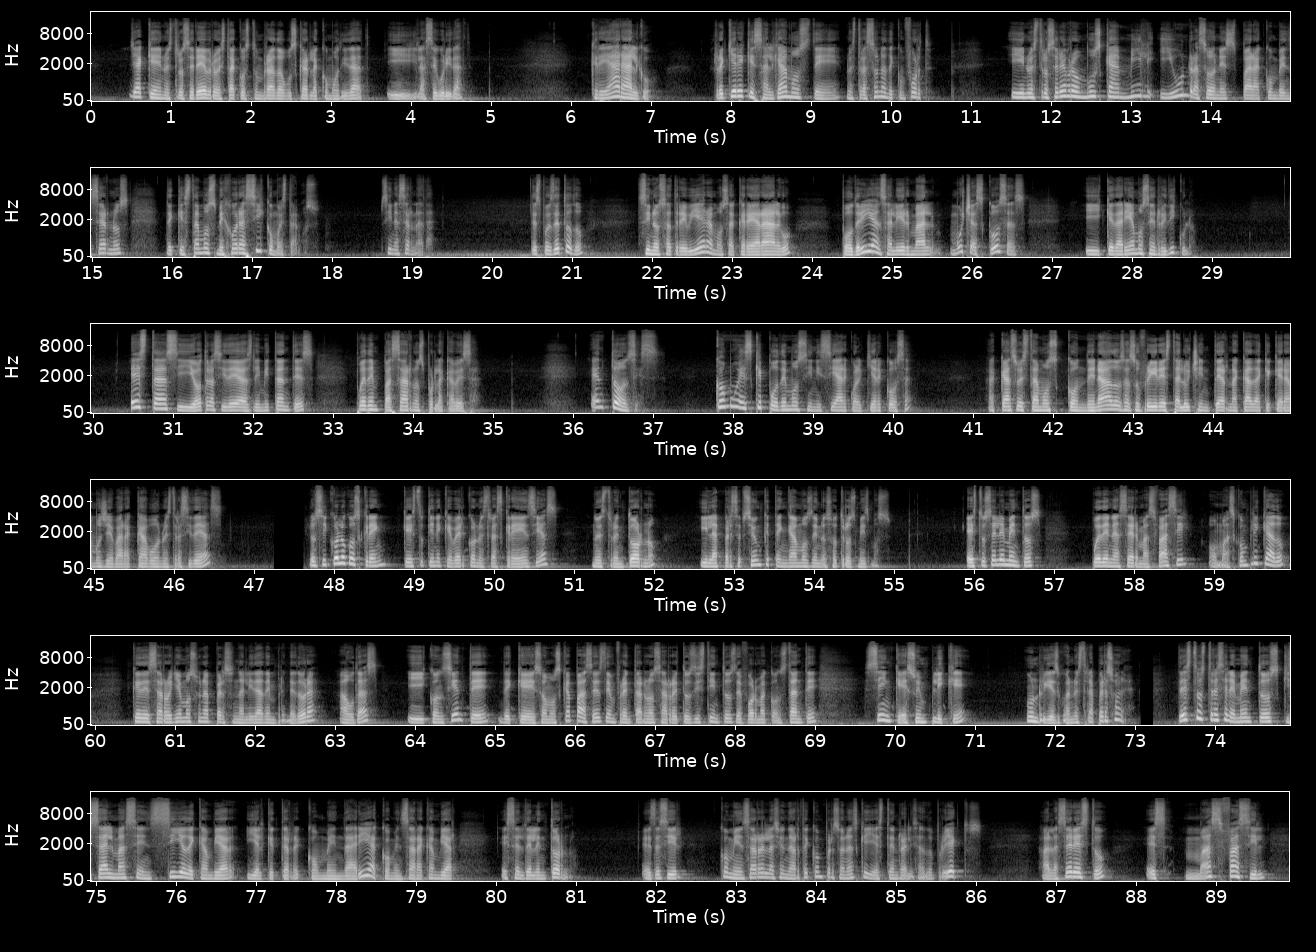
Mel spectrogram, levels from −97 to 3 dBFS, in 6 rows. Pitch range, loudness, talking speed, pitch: 130-170 Hz, -24 LUFS, 130 wpm, 145 Hz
